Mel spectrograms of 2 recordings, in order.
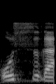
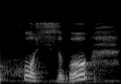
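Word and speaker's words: ὅς: 그래서 오스가 아니고 호쓰고 해가 에가 아니고 해 오가 아니고 호 이렇게 거친 순표 때문에 그렇게 발음하는 것입니다.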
